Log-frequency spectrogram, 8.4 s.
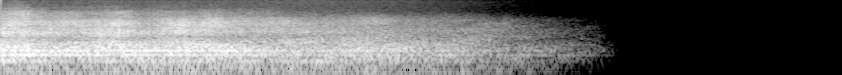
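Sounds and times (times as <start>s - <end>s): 
Apache helicopter passing over: 0.0s - 5.9s.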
